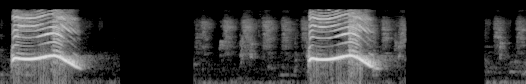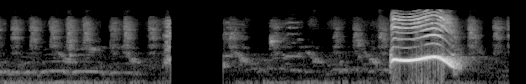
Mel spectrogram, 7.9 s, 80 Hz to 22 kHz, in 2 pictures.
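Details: Male Asian koel raised by hand from a chick rescued in June 2020 utters three bold, clear coo notes, each swelling upward before dropping, separated by quieter scattered chirps and clicks.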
